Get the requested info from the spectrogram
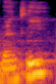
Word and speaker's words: Vently: So today we're going to learn all we can about Vently.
